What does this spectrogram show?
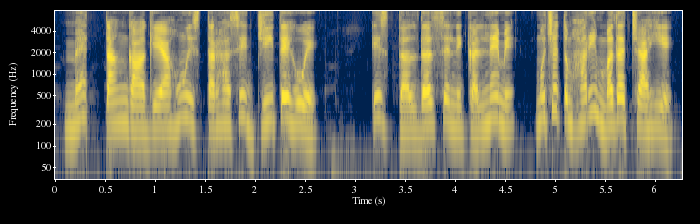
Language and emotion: Hindi, angry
